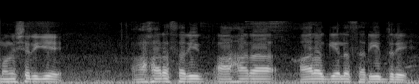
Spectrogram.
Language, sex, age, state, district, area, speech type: Kannada, male, 30-45, Karnataka, Dakshina Kannada, rural, spontaneous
